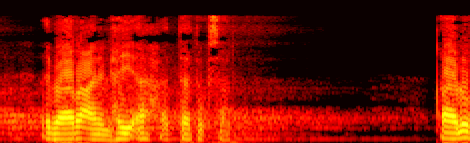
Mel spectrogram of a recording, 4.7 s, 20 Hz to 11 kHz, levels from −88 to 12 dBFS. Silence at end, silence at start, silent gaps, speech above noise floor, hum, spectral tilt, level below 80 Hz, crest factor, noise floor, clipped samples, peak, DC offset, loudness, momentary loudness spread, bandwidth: 0 s; 0 s; none; 41 dB; none; -5.5 dB/octave; -52 dBFS; 14 dB; -57 dBFS; under 0.1%; -4 dBFS; under 0.1%; -17 LUFS; 20 LU; 8 kHz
